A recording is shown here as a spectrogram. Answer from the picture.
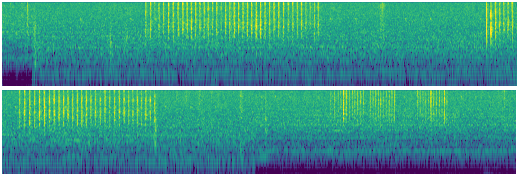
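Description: Faint rapid stabbing of a multi-needle felting pen into loose wool, in two runs of a second or two each, with a single click between them.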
